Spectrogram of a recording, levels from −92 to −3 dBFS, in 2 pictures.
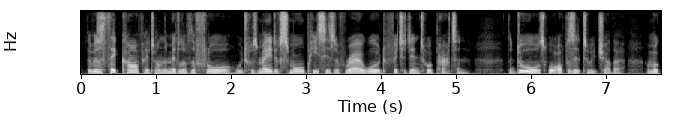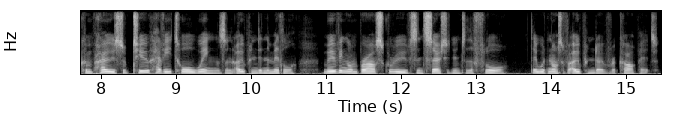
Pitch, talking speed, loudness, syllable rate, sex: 165 Hz, 230 wpm, -21 LUFS, 6.4 syllables/s, female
